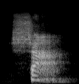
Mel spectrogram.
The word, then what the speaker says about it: chá: Chá. Chá. We've got CH, but 1 sound. Sh. Sh. Chá.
